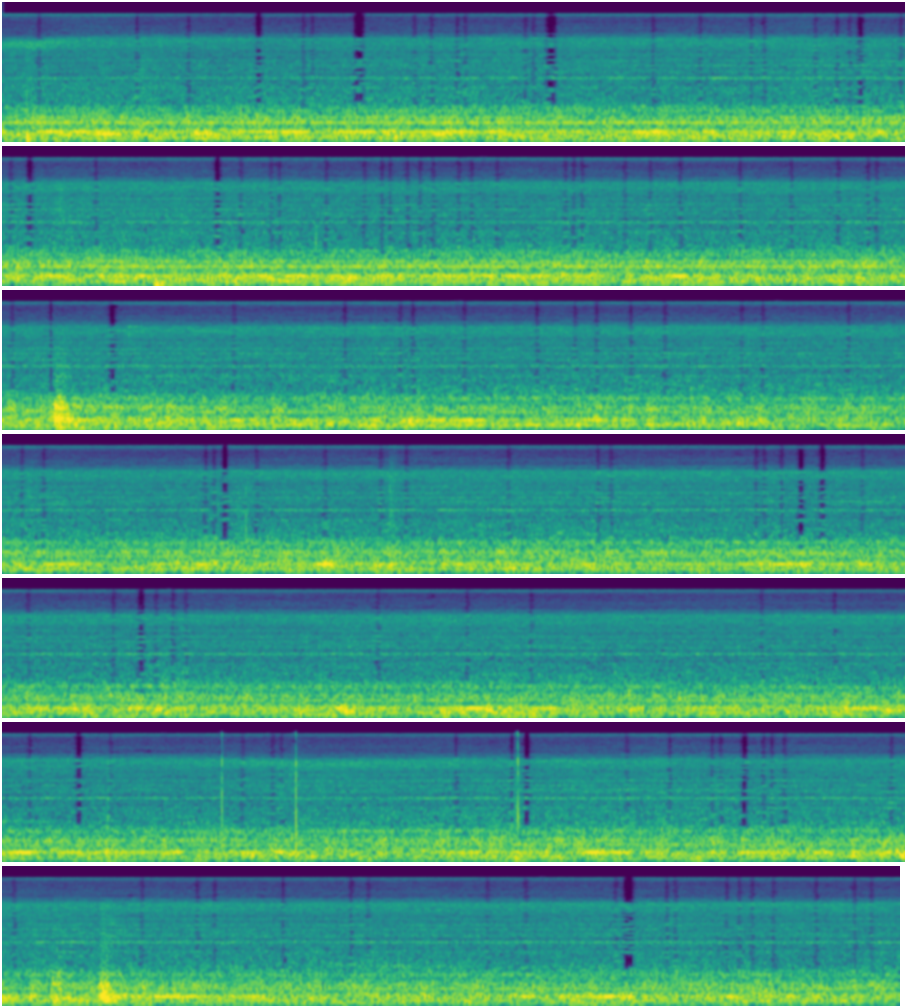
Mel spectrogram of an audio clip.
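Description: A train in motion heard from inside the driver's cab: steady running noise with a humming drone, and a few sharp clicks from the wheels on the track.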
